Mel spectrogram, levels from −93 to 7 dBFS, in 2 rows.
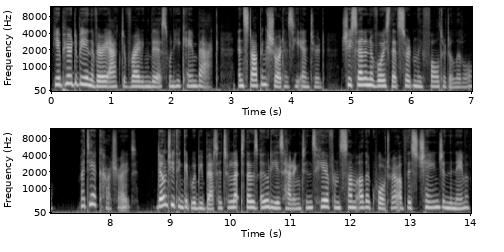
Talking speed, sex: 250 wpm, female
